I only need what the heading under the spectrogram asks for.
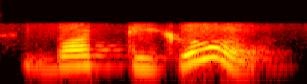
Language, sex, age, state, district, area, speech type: Nepali, female, 30-45, West Bengal, Darjeeling, rural, conversation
